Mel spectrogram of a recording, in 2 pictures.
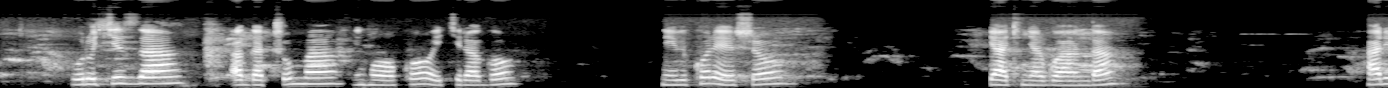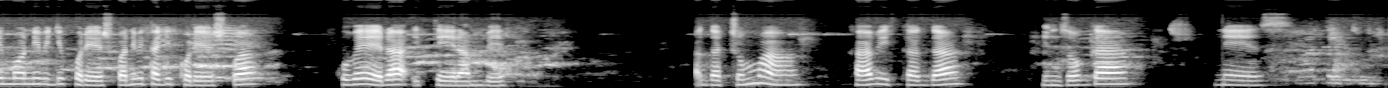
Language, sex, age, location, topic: Kinyarwanda, female, 25-35, Musanze, government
